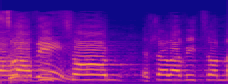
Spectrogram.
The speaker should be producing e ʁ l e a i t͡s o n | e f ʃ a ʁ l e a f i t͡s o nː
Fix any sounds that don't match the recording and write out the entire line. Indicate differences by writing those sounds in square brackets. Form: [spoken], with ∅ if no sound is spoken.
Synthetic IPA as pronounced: [a] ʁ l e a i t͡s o n | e f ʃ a ʁ l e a [v] i t͡s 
